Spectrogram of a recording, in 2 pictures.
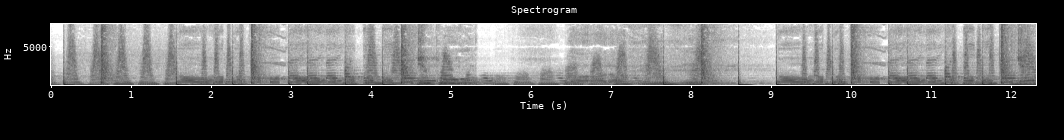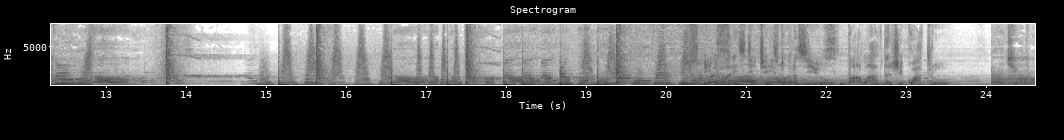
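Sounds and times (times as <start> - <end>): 
rap house music: 0.1 - 5.4, 6.0 - 13.0, 16.5 - 23.6.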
